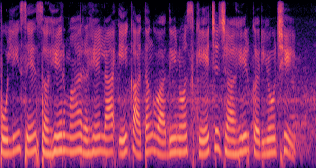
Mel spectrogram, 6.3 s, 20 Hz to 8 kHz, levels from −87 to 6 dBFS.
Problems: constant background noise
